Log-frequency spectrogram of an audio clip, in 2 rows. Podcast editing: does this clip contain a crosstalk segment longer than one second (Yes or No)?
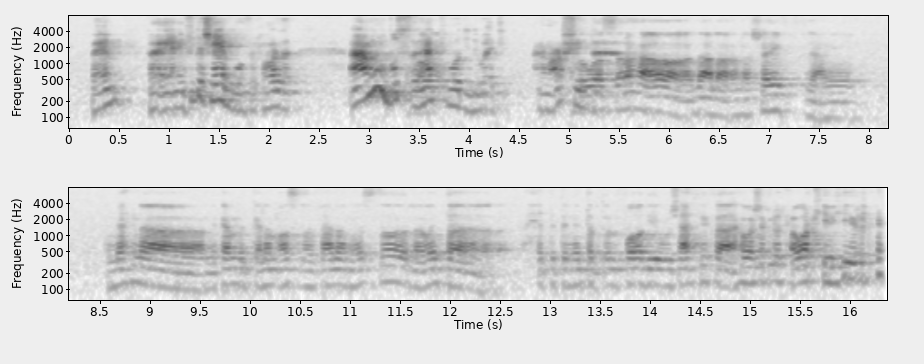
No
